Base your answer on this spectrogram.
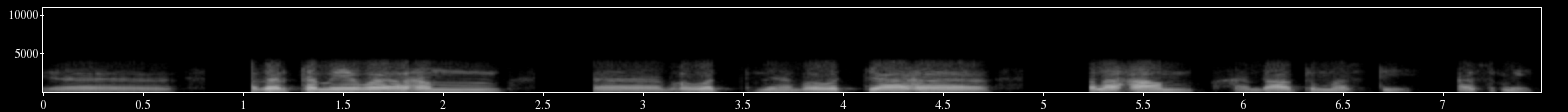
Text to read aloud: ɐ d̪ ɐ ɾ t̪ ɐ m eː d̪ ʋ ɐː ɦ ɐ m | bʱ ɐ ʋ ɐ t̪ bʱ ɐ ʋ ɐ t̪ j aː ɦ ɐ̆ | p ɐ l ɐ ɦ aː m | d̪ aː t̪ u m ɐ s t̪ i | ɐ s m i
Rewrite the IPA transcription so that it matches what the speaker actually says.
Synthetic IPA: ɐ d̪ ɐ ɾ t̪ʰ ɐ m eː ʋ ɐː ɦ ɐ m | bʱ ɐ ʋ ɐ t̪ bʱ ɐ ʋ ɐ t̪ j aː ɦ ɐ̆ | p ɐ l ɐ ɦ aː m | d̪ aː t̪ u m ɐ s t̪ i | ɐ s m i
